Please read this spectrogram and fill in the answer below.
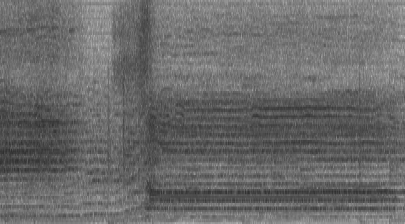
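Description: Children's choir singing, swelling up about three seconds in to a long held chord that breaks off near the end.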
